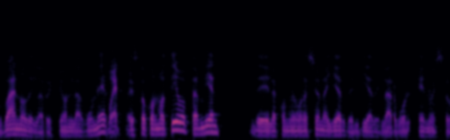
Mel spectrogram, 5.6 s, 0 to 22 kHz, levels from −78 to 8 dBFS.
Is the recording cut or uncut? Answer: cut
